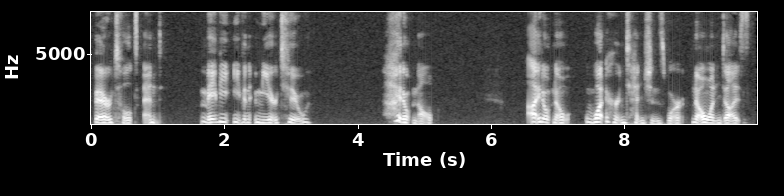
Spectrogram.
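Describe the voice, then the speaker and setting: A woman playing an anxious, self-doubting, gentle young male soldier in a scripted ASMR roleplay monologue, speaking softly and haltingly with a husky voice. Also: medium pitch, dry recording, exaggerated voice. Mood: hurt, doubting. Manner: hesitant, halting, with repeated phrases and pauses.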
